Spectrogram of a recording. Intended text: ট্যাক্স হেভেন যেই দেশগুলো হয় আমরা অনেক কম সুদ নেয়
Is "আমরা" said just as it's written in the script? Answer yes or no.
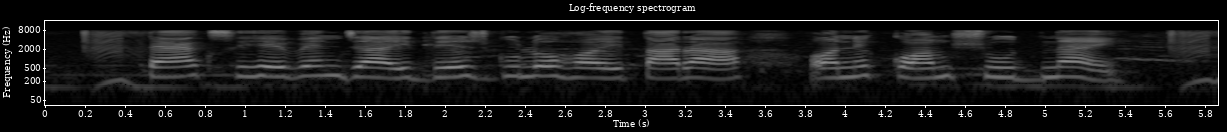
no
